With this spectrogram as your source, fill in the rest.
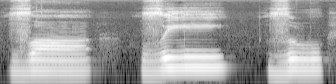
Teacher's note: اس کے بعد دوسری جو لائن ہے یہ ہے ضا زبر ضا، ضا زیر ضی، ضا پیش ضو، ضا ضی ضو۔ ضا کو اور ضاد کو اور طا کو ہم موٹا کر کے پڑھیں گے، پر کر کے پڑھیں گے جی۔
